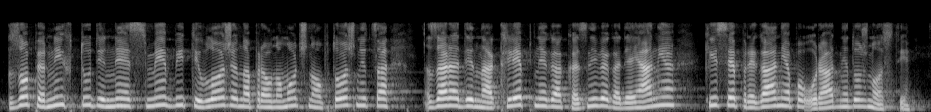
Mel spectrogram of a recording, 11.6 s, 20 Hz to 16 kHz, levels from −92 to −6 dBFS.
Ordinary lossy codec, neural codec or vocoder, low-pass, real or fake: none; codec, 16 kHz, 8 kbps, FunCodec, trained on Chinese and English, 25 frames a second; 7.2 kHz; fake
